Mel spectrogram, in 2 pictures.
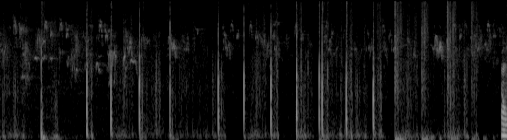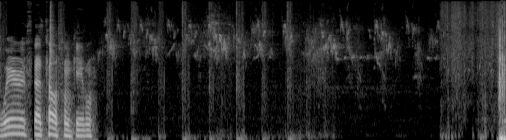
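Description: Slow footsteps tap steadily on a hard floor.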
